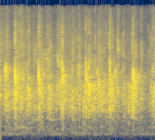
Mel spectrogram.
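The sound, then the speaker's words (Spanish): An audience applauds God together, a steady wash of many hands clapping at moderate loudness, with faint rhythmic peaks running through the sustained crackle. “Den un aplauso fuerte a nuestro gran Dios.”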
